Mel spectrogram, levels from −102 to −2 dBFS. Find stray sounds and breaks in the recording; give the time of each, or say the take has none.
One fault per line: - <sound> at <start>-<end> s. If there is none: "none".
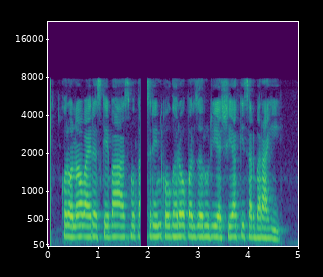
- dropout at 1.8-2.0 s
